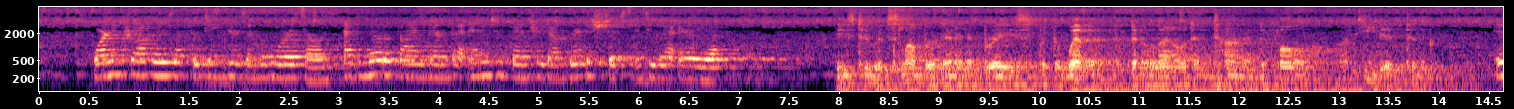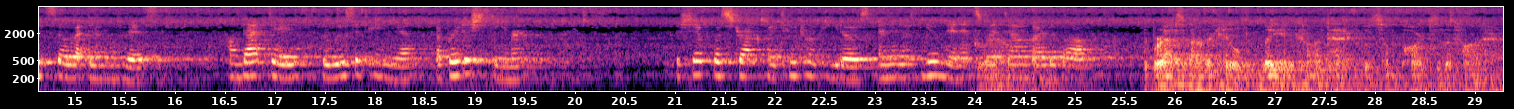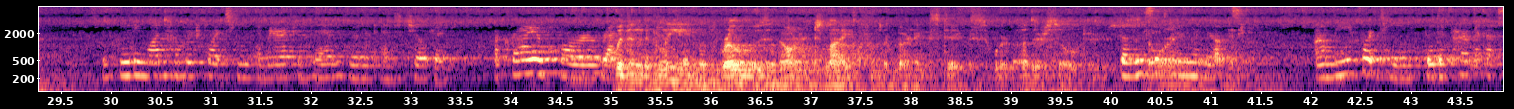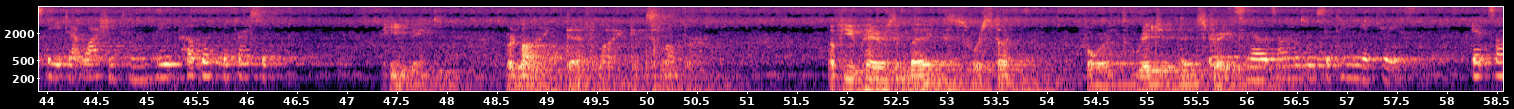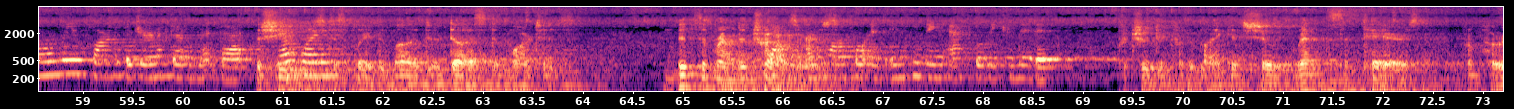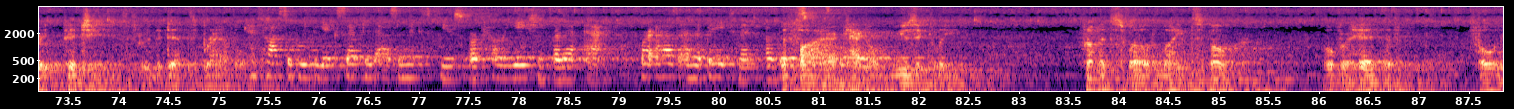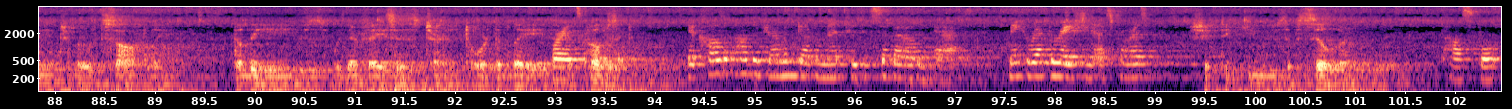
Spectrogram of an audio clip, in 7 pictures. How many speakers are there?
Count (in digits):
2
